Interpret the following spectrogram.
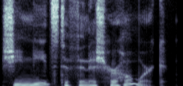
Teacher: The stressed syllables are needs, finish, and homework.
